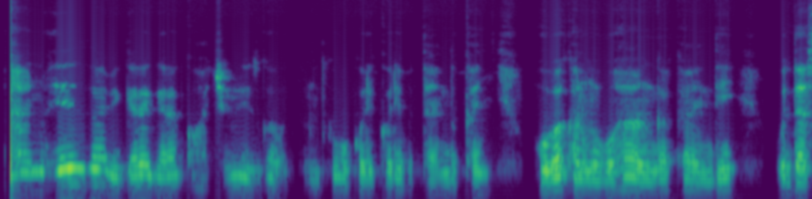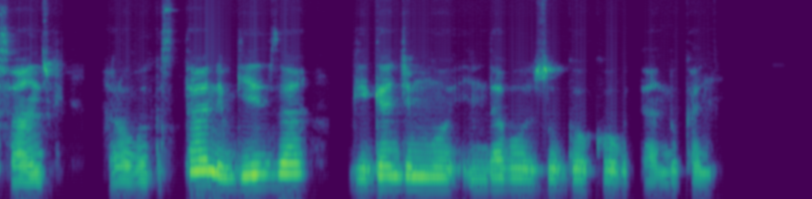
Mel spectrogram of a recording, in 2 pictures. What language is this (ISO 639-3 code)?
kin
